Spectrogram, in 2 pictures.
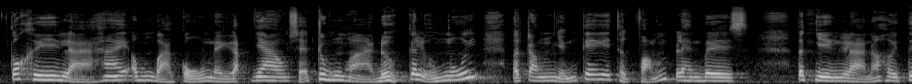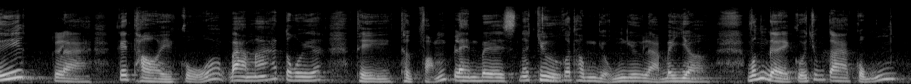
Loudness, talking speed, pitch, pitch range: -25 LUFS, 195 wpm, 175 Hz, 145-200 Hz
